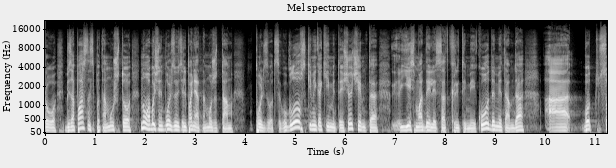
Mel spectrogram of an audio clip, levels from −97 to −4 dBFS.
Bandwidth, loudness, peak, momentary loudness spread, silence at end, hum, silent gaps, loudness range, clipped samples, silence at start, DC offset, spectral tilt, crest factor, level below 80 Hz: 16.5 kHz; -15 LUFS; -2 dBFS; 6 LU; 0 s; none; none; 1 LU; under 0.1%; 0 s; under 0.1%; -6 dB/octave; 14 dB; -36 dBFS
